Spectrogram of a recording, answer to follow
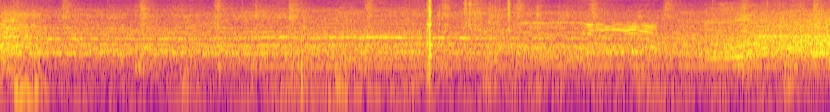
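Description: Stadium crowd noise with faint music in the background, and one sharp crack about two seconds in: a cricket bat striking the ball for a shot to the boundary.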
